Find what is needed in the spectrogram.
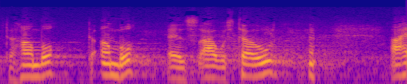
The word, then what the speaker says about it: Humble: It's pronounced Humble. The H is silent.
